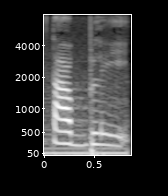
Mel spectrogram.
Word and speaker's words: table: Ini table, ini artinya itu meja. Membacanya table. Kenapa table? Karena ini A ini kalau dalam bahasa Inggris itu dibacanya A. Jadi cara membacanya adalah table.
